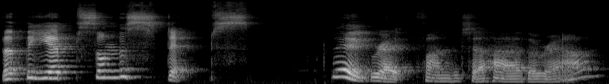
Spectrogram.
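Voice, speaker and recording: Older woman reading slowly, echoey room. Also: on the low side, huge pitch swings, fairly bright tone. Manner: unhurried, lilting, talking to young children. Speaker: grandmother reading a storybook to children. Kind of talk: read-aloud children's rhyming book with chatty asides.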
